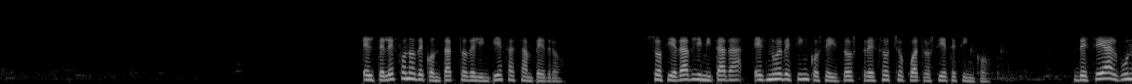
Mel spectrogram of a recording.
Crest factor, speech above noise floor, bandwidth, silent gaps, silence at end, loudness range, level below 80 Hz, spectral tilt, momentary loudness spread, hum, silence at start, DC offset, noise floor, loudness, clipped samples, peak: 18 dB; 46 dB; 4.1 kHz; none; 0 s; 4 LU; -74 dBFS; -8.5 dB/octave; 10 LU; none; 3.65 s; under 0.1%; -78 dBFS; -32 LUFS; under 0.1%; -16 dBFS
